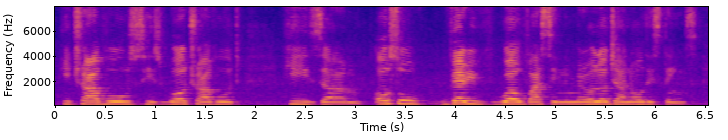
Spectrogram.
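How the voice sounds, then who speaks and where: A woman's voice: medium pitch, fairly even intonation, moderate pace, warm tone, rough recording. A Nigerian woman giving frank, preachy spiritual advice in a casual livestream, with many asides to her viewers. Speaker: spiritual teacher.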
